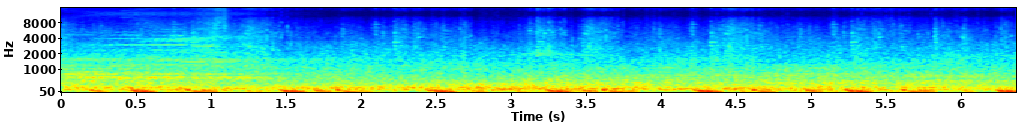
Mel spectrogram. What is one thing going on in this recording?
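Heavy armored footsteps thud on stone.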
